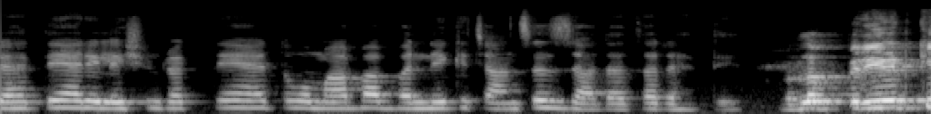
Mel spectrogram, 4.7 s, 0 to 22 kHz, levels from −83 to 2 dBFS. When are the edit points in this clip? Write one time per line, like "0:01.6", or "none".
none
